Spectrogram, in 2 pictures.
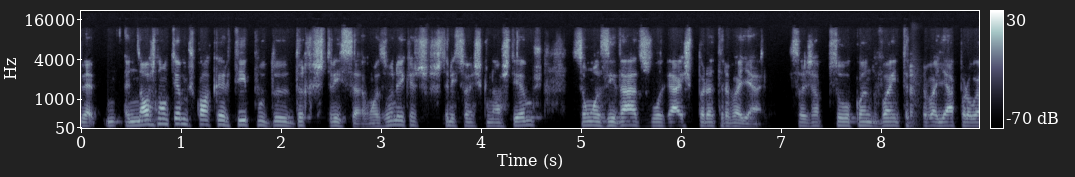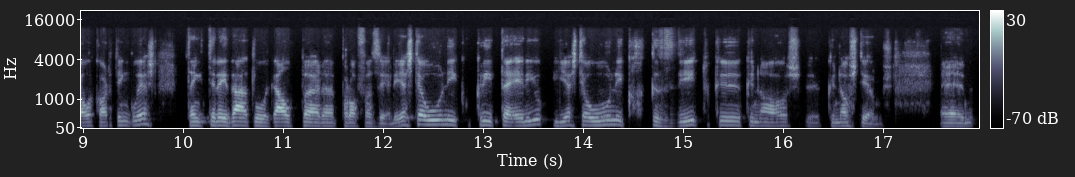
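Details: Adult male speaker; normal speech.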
